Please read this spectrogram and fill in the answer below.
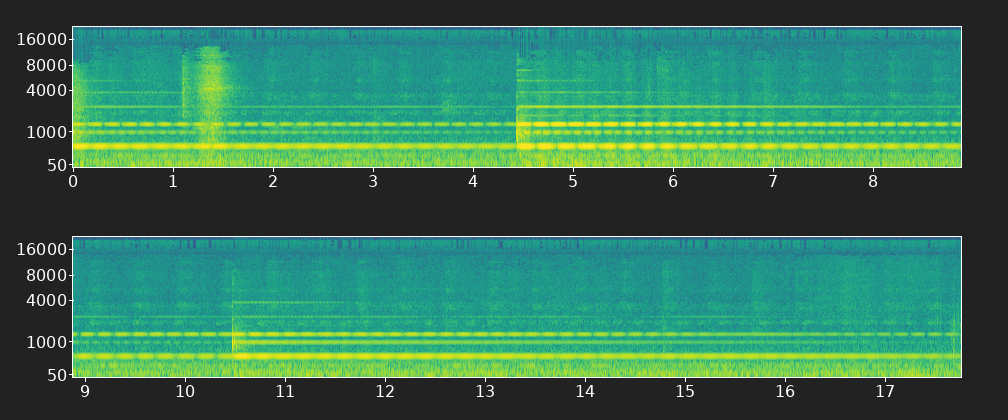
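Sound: meditation bell ringing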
